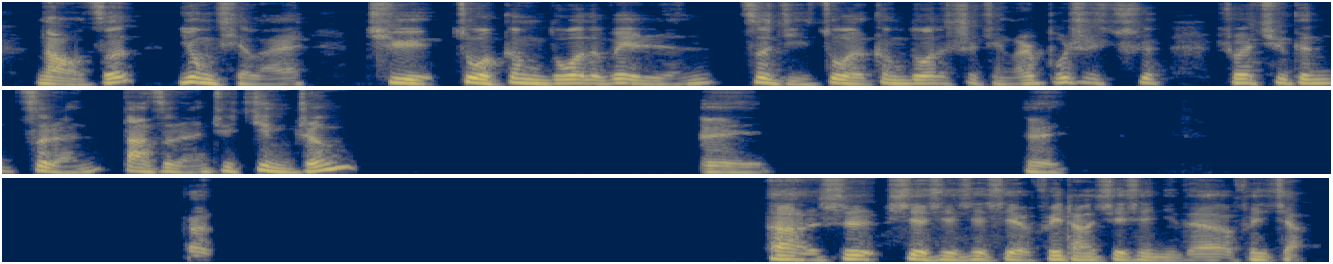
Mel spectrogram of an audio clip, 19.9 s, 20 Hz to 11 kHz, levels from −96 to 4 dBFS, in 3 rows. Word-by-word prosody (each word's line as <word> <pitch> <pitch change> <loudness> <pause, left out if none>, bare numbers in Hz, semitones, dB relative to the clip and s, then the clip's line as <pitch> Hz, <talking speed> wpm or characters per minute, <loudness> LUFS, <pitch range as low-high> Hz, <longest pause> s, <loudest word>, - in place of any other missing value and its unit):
脑 125 -8 +1
子 175 - +2 0.2
用 175 -4 +4
起 130 - -3
来， 110 +3 -9 0.3
去 150 -8 +3
做 170 -7 +7
更 155 -2 +2
多 145 +2 +4
的 140 - 0
为 155 +2 +2
人、 125 +6 -7
自 185 -3 +3
己 120 -5 -6
做 120 +4 +2
更 135 +3 -2
多 140 0 +2
的 - - -8
事 145 +4 -6
情， 120 -1 -10
而 140 +1 0
不 175 +4 0
是 170 -3 -5
去 160 +4 -4 0.3
说 160 - +2
去 155 +2 -1
跟 150 0 -1
自 160 +4 +3
然 130 - -6
大 140 - +3
自 140 - -1
然 120 +1 -8
去 150 +3 -3
竞 135 - +1
争。 205 - +3 1.7
对。 115 -3 -4 1.3
对。 115 -4 -3 2.3
嗯。 - - -3 2.8
啊， 150 -3 +6
是， 155 +5 +3
谢 150 -4 +4
谢 130 +1 0
谢 135 +3 -1
谢， 105 - +1
非 145 +7 +2
常 130 -3 0
谢 130 +4 0
谢 125 - -3
你 110 -1 -8
的 115 +1 -4
分 130 - -2
享。 105 - -5
135 Hz, 155 characters per minute, -24 LUFS, 120-155 Hz, 2.8 s, 做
